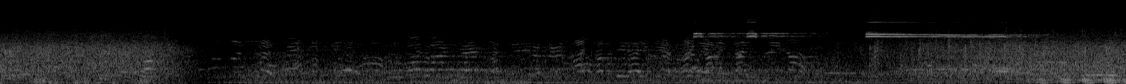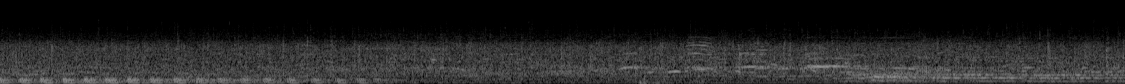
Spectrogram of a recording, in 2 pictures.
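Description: A crowd murmurs and chants in a large open stadium.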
